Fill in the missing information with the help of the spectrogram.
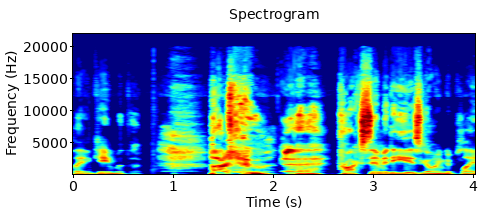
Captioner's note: sneezes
